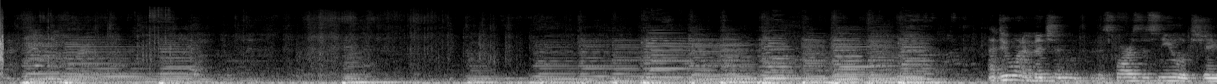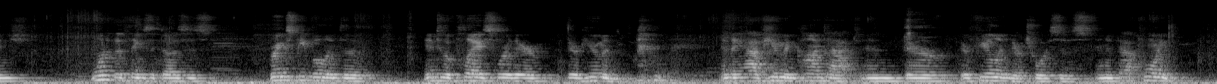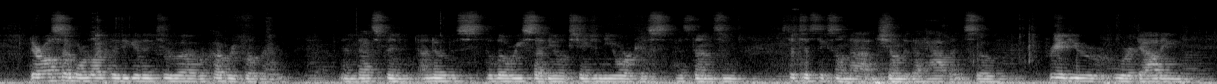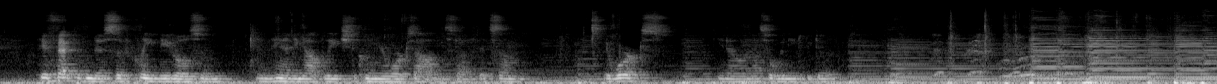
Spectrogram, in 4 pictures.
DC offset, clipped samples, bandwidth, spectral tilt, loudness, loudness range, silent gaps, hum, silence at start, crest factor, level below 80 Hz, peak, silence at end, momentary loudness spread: under 0.1%; under 0.1%; 11.5 kHz; -8.5 dB/octave; -19 LUFS; 5 LU; none; none; 0 s; 16 dB; -24 dBFS; -2 dBFS; 0 s; 12 LU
